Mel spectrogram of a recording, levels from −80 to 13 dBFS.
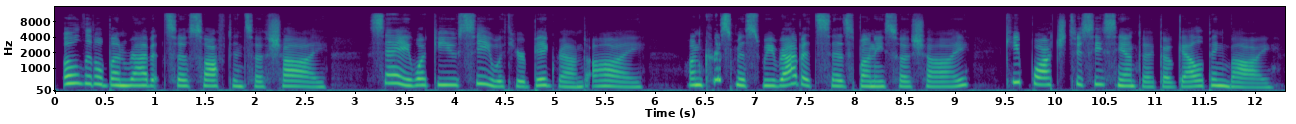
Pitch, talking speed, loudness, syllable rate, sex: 250 Hz, 170 wpm, -17 LUFS, 4.0 syllables/s, female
